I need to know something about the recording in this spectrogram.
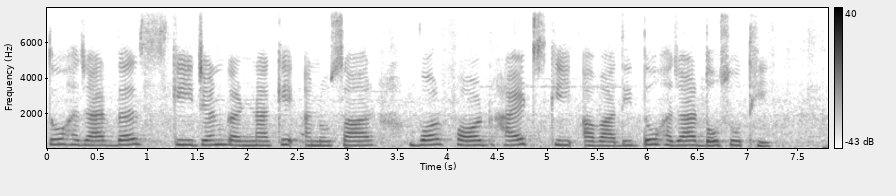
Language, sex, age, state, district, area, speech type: Hindi, female, 45-60, Madhya Pradesh, Harda, urban, read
